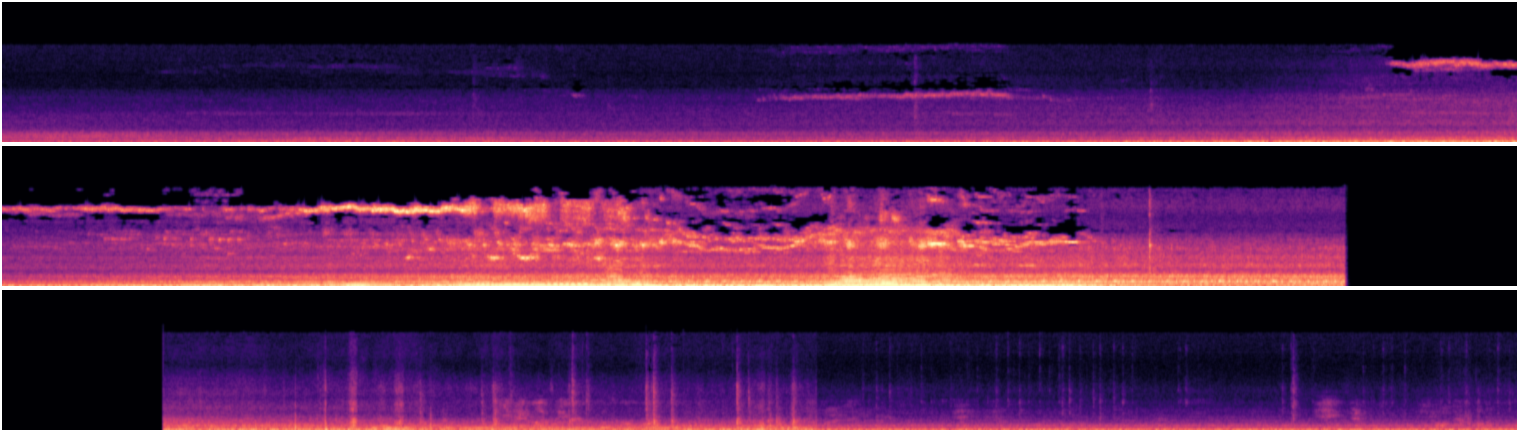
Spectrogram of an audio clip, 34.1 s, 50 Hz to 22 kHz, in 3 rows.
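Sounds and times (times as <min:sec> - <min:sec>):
diesel railcar pulling in: 0:00.0 - 0:21.5, 0:24.0 - 0:34.0
high thin brake squeal: 0:01.3 - 0:04.4, 0:05.6 - 0:07.6, 0:10.3 - 0:20.0.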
